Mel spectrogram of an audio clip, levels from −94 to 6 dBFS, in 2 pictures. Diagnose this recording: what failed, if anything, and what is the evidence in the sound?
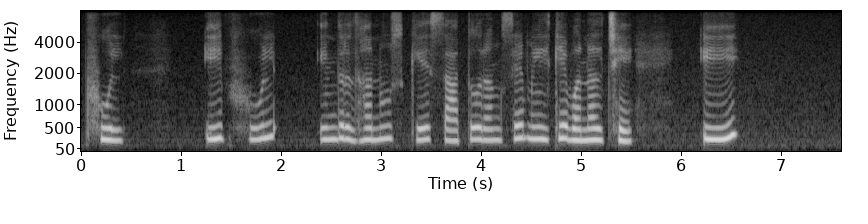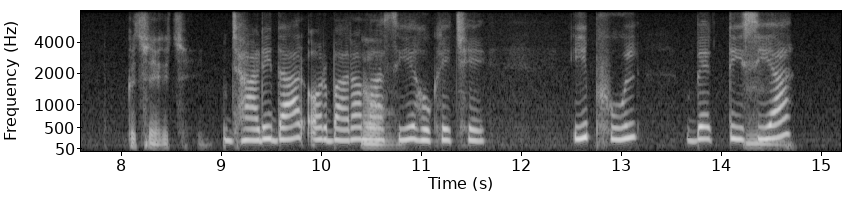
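Nothing failed here: the speech sounds like an ordinary call with nothing above 8 kHz, which fits a wideband call codec such as G.722 doing exactly what it's meant to do.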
